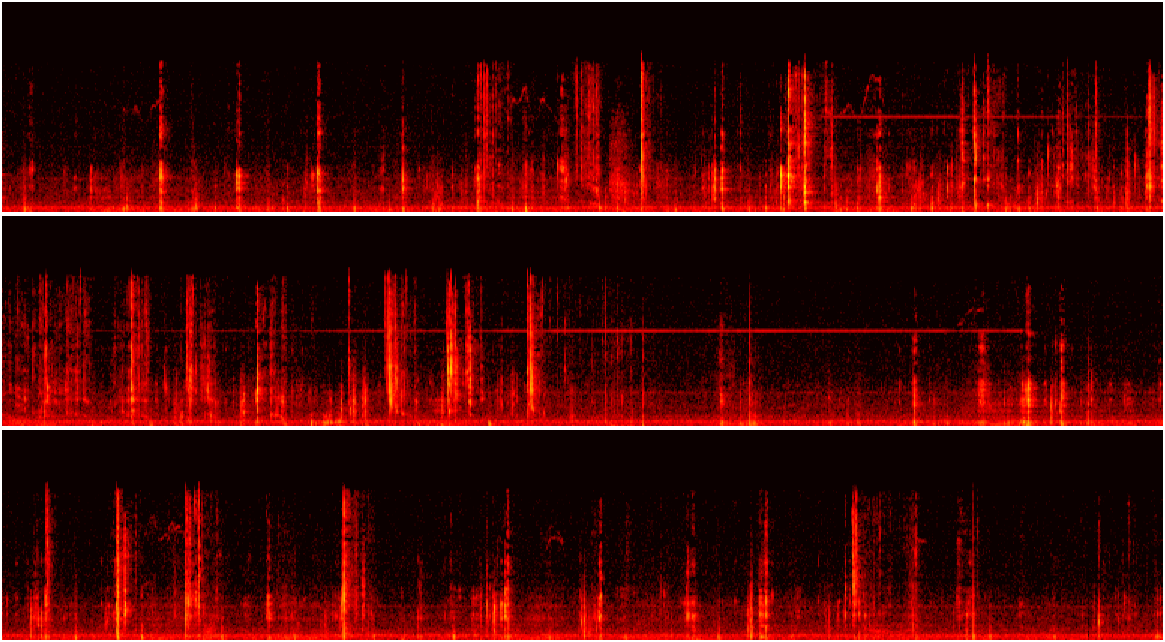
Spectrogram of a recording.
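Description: Close-miked chewing of a soft glazed donut: wet mouth clicks and smacks at irregular intervals, with no talking.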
